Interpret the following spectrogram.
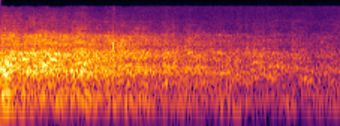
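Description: Audience laughing at a punchline, the laughter dying away over the two seconds.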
